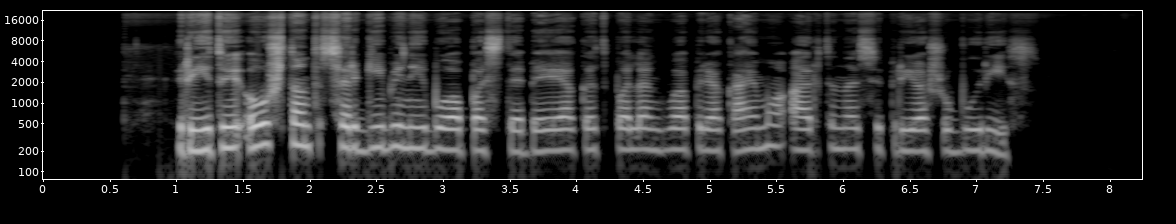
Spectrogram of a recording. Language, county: Lithuanian, Kaunas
